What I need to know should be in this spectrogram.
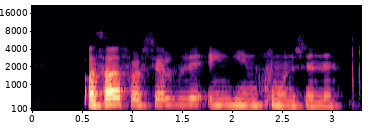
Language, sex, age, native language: Icelandic, female, 13, Spanish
